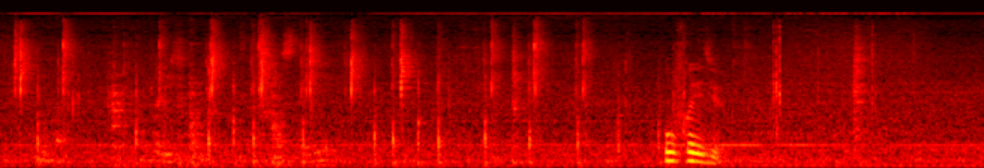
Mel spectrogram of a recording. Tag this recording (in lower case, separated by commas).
speech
